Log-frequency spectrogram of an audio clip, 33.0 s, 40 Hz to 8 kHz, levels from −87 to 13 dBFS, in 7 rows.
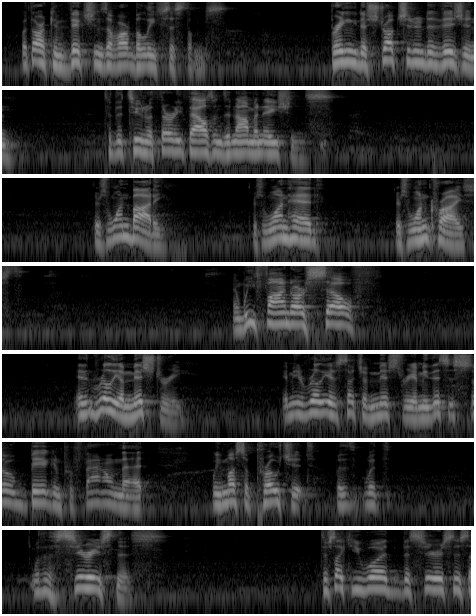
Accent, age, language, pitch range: American, 30-49, English, 125-170 Hz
